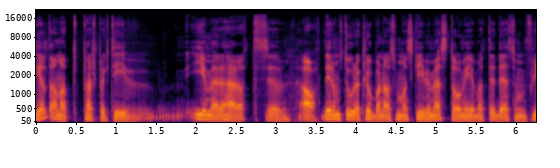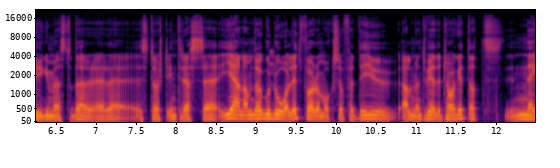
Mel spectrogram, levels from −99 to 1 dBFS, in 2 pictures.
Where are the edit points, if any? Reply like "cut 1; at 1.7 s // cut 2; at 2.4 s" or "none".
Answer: none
